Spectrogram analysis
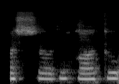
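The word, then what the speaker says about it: الصادقات: हरूफ शमसी के साथ जब अलिफ लाम लगता है ना तो स्वाद पे शद आ जाती है और लाम साइलेंट हो जाता है। अस्वादिकातु, अस्वादिकाती, अस्वादिकाती। अस्सादिकातु, अस्सादिकाती, अस्सादिकाती, अल कुलूबु,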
